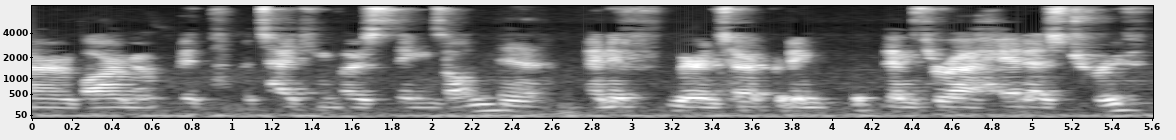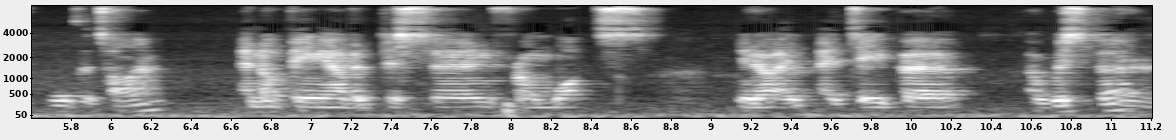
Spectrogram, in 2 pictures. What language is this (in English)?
English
